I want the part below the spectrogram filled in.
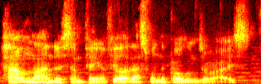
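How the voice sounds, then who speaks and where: British male co-host, deep and slightly rough-edged, talking casually on a podcast. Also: flat delivery, fast talker, faint music behind. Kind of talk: casual chat.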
